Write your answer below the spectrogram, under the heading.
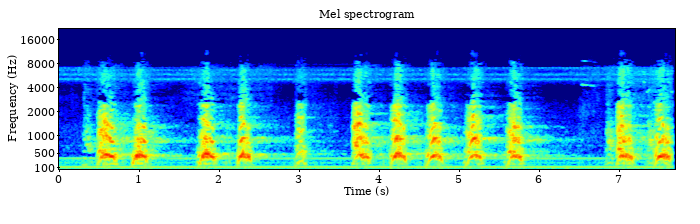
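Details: Fred the Basset Hound barks repeatedly at his visiting deer friend, a dozen resonant barks in uneven bursts, roughly two per second, over a faint constant hum.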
